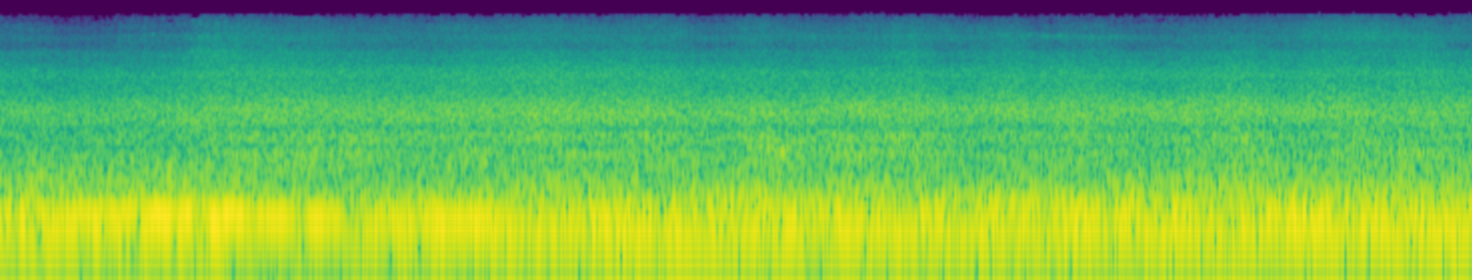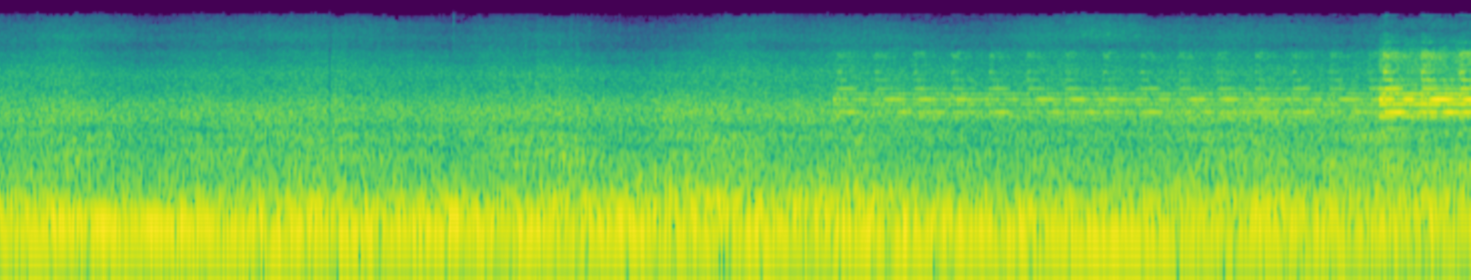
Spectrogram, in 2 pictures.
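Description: Steady low rumble of a train on the line. About three-quarters of the way in, a rapidly repeating high ringing joins it, and it turns louder near the end.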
